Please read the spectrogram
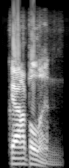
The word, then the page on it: Gobelin: American English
